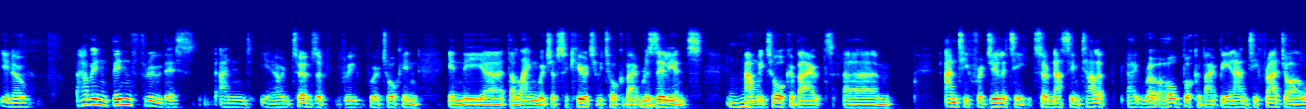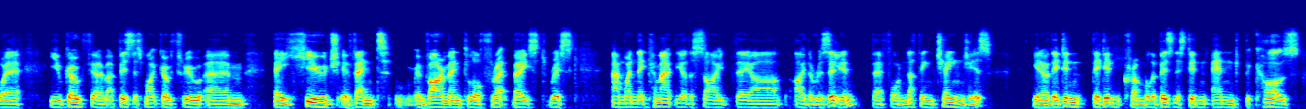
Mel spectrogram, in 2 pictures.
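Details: Adult male speaker; normal conversational speech.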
